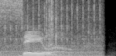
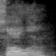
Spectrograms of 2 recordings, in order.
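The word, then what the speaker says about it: Salò: Number nine is Salo. It's pronounced solo.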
